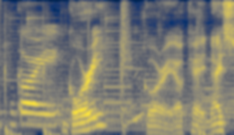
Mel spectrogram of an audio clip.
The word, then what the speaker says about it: Gauri: Gauri.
